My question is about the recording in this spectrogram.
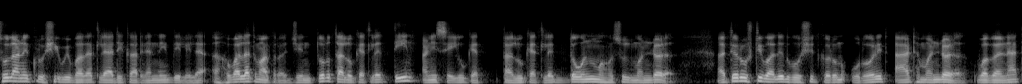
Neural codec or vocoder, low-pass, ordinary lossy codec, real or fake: codec, 16 kHz, 0.7 kbps, FocalCodec; none; none; fake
